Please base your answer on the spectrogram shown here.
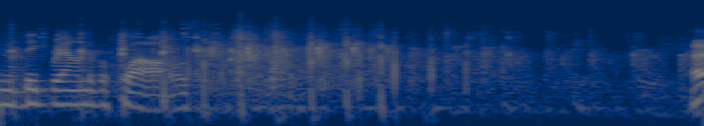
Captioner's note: applause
